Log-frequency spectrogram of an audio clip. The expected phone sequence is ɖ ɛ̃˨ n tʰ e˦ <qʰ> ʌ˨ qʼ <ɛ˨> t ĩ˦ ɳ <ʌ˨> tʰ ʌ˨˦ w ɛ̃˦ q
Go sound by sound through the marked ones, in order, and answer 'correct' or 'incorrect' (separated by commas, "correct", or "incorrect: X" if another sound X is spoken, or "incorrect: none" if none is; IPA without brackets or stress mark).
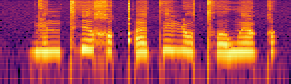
incorrect: χ, incorrect: e˨, incorrect: ɔ˨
